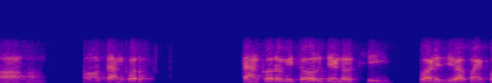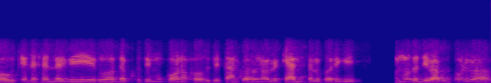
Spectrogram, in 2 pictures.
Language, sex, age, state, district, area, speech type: Odia, male, 18-30, Odisha, Kandhamal, rural, conversation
